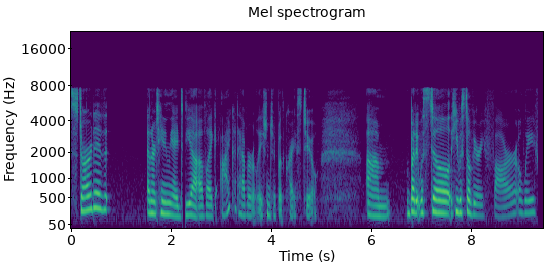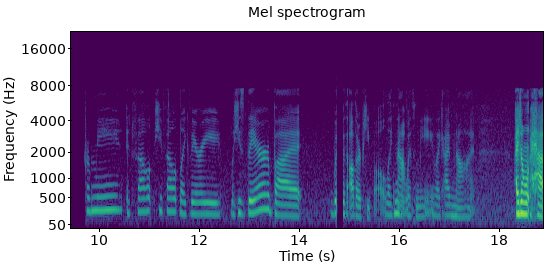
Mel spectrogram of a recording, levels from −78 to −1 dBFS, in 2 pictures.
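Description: Silence cuts in at 2.23 s, after "entertaining the", for 58 ms. It recurs at 9.32 s for 383 ms and at 14.74 s for 133 ms. Each is likely a Bluetooth stall, where the headphones' buffer ran dry.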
